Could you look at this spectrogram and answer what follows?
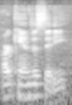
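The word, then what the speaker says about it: Arkansas City: was from a small town in kansas called ark kansas city it's spelled like archives been there okay oh really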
